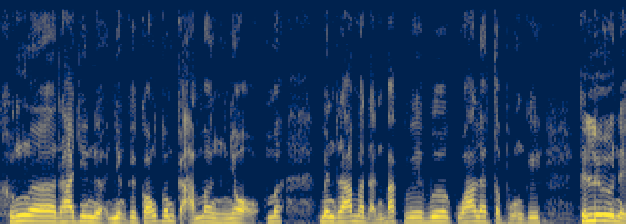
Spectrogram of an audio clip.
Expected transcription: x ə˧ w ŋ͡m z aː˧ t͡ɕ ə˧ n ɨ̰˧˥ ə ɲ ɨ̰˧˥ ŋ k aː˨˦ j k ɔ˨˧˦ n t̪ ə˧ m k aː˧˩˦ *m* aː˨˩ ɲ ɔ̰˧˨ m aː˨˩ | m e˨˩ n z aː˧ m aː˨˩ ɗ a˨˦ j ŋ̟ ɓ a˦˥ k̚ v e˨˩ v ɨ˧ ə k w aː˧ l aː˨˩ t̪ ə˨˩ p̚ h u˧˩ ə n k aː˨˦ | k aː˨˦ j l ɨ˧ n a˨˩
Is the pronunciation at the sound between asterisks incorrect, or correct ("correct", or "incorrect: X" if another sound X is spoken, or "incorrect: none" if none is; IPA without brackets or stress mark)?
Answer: correct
